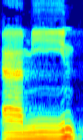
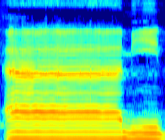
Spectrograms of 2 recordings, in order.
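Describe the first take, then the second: First: The last vowel is drawn out long. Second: The first vowel is drawn out long. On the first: The speaker calls it right. "only we can make the meem, the last part of it" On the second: The speaker calls it wrong. "We are not allowed to say Ameen because that changes the meaning"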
